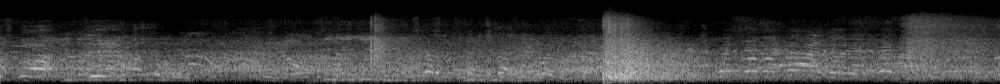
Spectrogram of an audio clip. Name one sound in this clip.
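A large outdoor crowd of men and women talks and calls out all around.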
